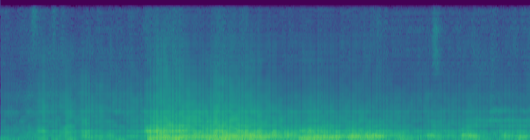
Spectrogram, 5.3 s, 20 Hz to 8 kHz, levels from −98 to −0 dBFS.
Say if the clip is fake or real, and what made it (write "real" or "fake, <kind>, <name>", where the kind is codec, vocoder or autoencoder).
fake, vocoder, Vocos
